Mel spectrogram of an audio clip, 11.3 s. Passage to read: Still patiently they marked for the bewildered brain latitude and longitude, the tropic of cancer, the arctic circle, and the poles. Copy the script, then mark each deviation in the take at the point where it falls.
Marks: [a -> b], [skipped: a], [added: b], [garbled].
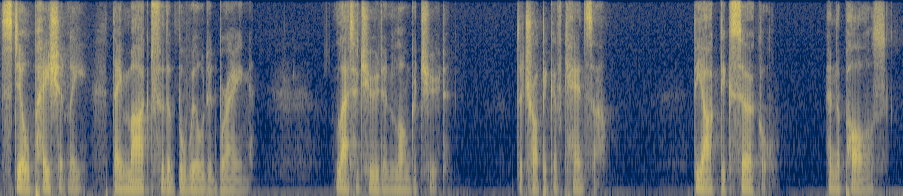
Still patiently they marked for the bewildered brain latitude and longitude, the tropic of cancer, the arctic circle, and the poles.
